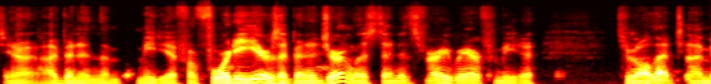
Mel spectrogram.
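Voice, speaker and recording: A man's voice: on the low side, vocal fry, dry recording. An older man hosting an online panel over a video call, talking casually and hesitantly with many fillers and restarts. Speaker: host.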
